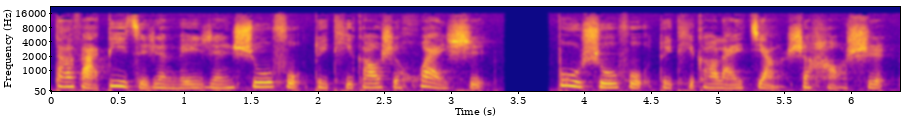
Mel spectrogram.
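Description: A woman's voice: fairly low pitch, moderate pace, slightly rough. A woman giving an earnest personal testimony, telling her story and quoting what others said to her. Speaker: religious practitioner sharing her experience.

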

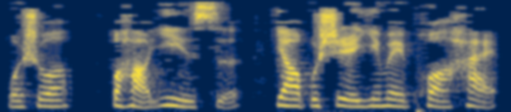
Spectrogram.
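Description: A woman reads a first-person account at an unhurried pace, her delivery calm and even. Her voice is soft and slightly breathy, with measured pauses between phrases. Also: on the low side. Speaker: reader. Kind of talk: scripted first-person narration.

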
